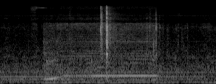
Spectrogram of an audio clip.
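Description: A machine part clicks sharply once.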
